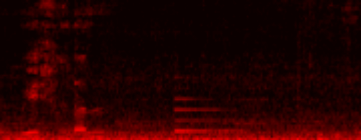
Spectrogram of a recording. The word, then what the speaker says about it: Wijchen: What moet zeggen? Wijchen. Oh, Wijchen. kita masuk kota Wichen.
